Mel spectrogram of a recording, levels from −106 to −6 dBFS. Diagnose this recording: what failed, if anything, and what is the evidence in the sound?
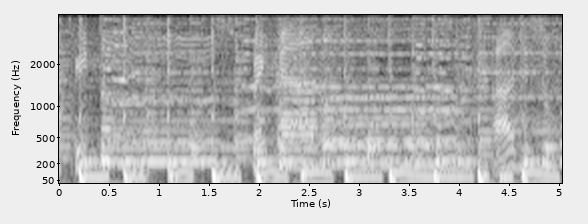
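Nothing failed: the signal is continuous and stable, and its content stops at 4 kHz, which fits a narrowband WebRTC call path, likely G.711 A-law at 64 kbps, working as designed.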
